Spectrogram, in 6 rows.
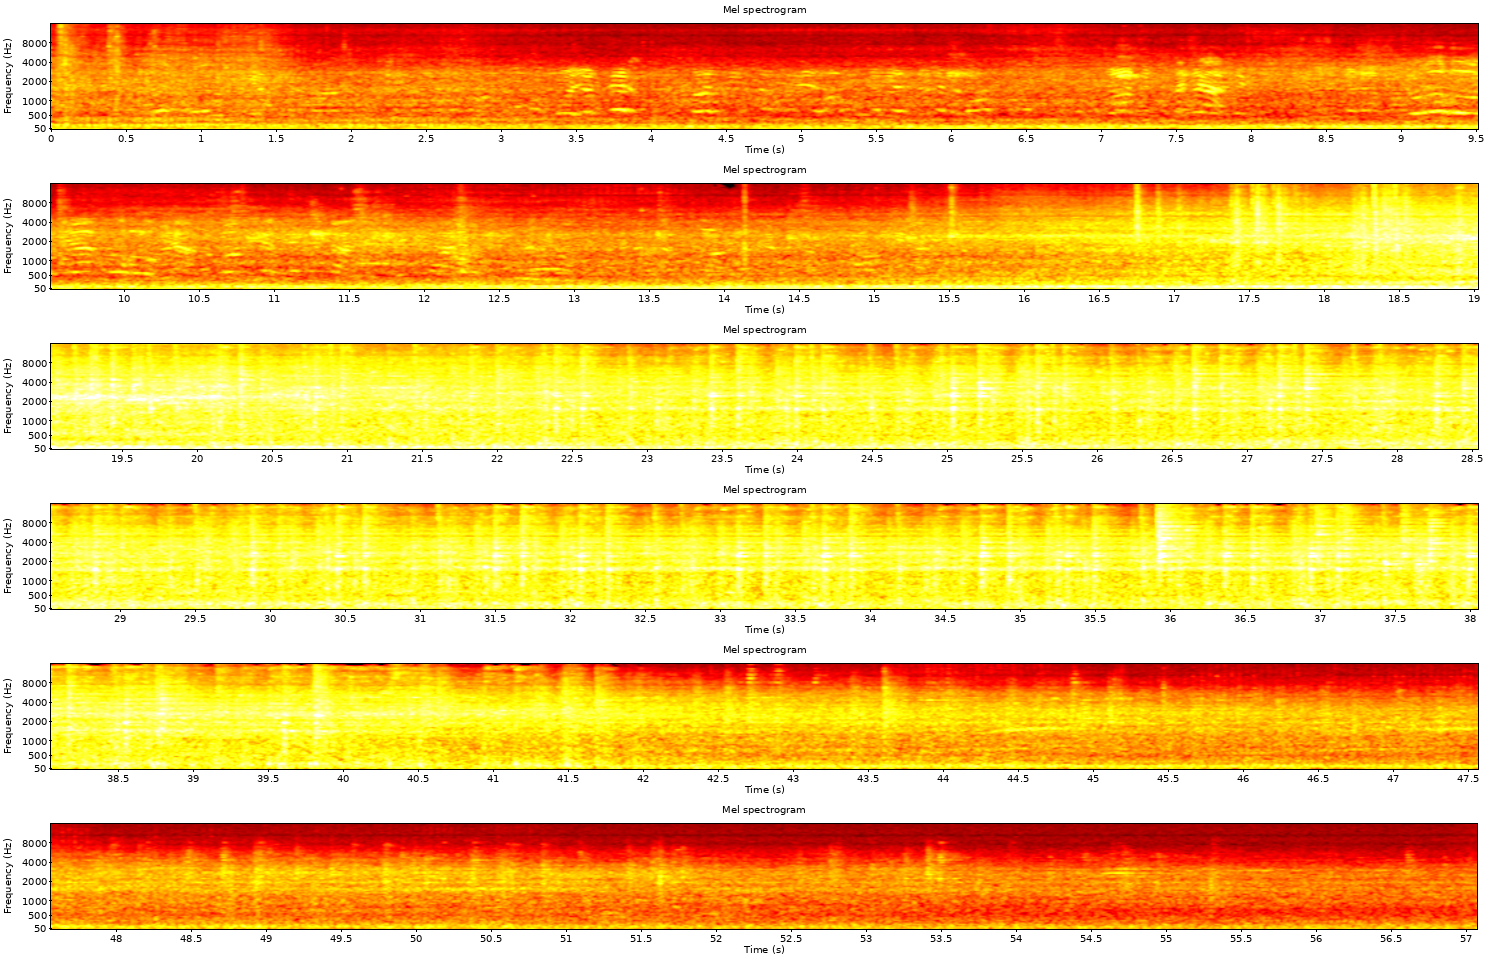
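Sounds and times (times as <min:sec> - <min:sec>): diesel locomotive engine: 0:00.0 - 0:57.0
train wheels clickety-clack: 0:13.3 - 0:55.7.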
